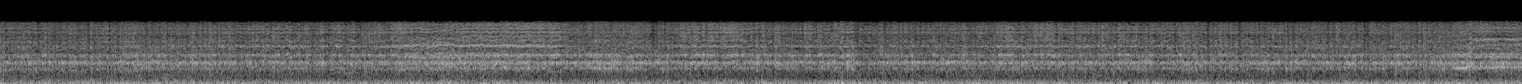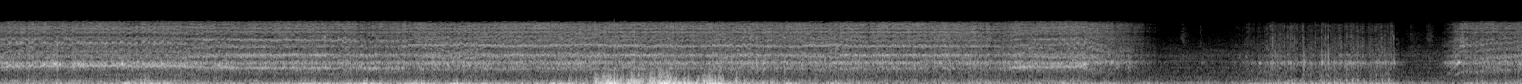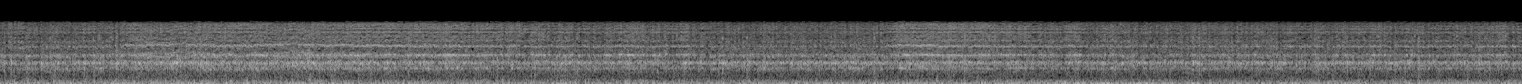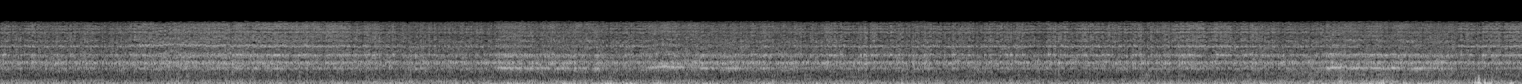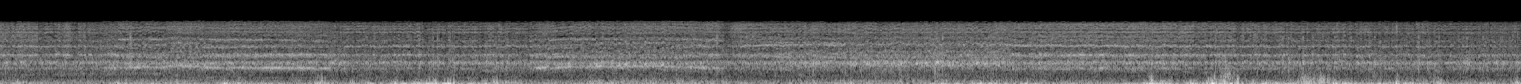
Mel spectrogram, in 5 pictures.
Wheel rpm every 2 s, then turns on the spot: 190, 200, 200, 200, 200, 200, 200, 200, 200, 200, 200, 200, 200, 40, 40, 170, 200, 200, 200, 200, 200, 200, 200, 200, 200, 200, 200, 200, 200, 200, 200, 200, 200, 200, 200, 200, 200, 200.
none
